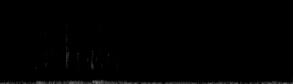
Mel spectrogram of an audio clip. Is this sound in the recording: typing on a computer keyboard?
yes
